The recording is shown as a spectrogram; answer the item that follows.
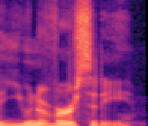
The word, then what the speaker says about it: university: For example, a book, a university, it starts with a y sound, a cat.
